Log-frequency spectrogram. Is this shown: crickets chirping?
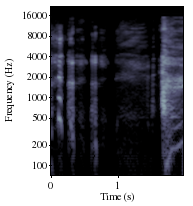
no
